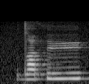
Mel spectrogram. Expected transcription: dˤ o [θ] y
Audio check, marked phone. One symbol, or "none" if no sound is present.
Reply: θ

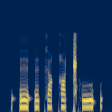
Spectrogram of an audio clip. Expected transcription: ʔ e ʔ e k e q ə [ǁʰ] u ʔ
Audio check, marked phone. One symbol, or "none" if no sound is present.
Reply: ǁʰ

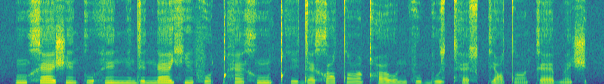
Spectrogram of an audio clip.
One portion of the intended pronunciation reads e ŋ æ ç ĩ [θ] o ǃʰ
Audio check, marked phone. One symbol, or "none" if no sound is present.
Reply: f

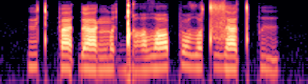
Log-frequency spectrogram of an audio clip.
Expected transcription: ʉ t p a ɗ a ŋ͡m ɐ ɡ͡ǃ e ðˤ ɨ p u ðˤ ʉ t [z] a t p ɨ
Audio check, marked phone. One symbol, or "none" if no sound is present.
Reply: z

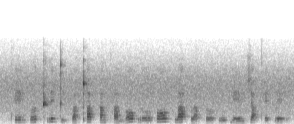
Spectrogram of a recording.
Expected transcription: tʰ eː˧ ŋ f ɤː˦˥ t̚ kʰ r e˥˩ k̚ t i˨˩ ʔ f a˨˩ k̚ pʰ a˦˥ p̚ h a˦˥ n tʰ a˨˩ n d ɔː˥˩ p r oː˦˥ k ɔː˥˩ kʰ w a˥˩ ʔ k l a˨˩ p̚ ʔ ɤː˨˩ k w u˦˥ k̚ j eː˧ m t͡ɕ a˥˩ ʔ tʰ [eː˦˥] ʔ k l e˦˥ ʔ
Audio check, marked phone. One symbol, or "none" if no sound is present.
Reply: e˦˥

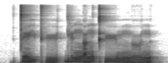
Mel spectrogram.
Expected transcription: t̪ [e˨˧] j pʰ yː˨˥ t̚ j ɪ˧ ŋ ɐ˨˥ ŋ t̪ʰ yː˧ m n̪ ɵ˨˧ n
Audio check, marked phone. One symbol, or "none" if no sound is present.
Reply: e˨˥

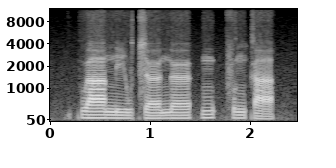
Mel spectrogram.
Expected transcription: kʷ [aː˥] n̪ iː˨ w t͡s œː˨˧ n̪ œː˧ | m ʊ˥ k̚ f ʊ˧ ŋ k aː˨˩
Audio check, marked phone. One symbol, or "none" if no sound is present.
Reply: aː˧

